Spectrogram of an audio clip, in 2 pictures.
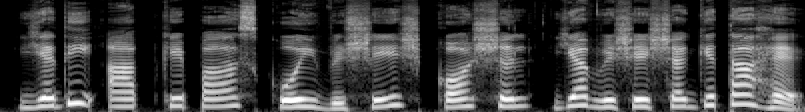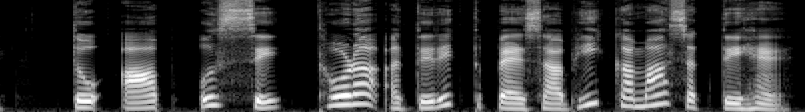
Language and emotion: Hindi, neutral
